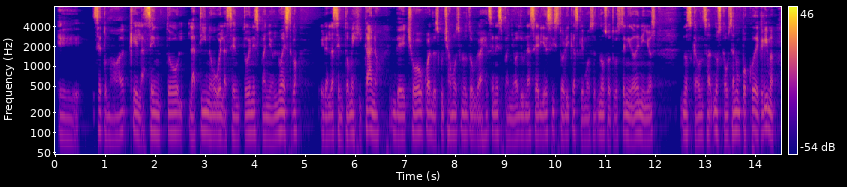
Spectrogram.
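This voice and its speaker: A man with a Colombian accent hosting an interview podcast, setting up measured questions to his guest. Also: sits low, flat delivery, dark tone, slightly rough. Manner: measured, asks framed questions.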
